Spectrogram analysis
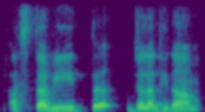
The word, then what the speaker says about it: अस्तवीज्जलधिगाम्: Please note the dvitva here. Astavit jaladhigam, astavit jaladhigam. So that's how we will have to pronounce.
